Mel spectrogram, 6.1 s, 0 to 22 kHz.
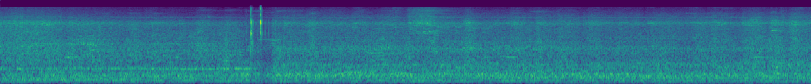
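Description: The 18450 Baidyanath Dham Express passenger train running at speed, heard from aboard a sleeper-class coach: a loud, steady rumble of wheels on rail. A thin steady tone above the rumble stops about two seconds in.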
